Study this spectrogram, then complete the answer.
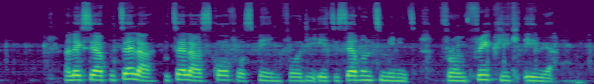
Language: Nigerian Pidgin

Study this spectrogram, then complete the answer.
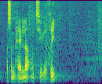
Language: Danish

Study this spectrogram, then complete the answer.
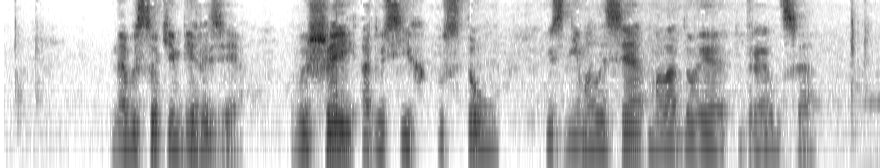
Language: Belarusian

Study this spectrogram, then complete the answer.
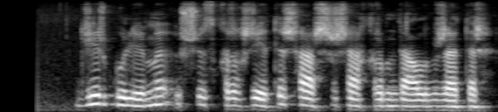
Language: Kazakh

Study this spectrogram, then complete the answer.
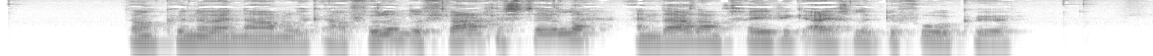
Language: Dutch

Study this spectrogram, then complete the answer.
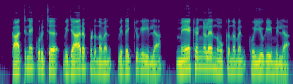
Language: Malayalam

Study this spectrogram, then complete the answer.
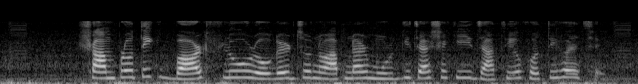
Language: Bangla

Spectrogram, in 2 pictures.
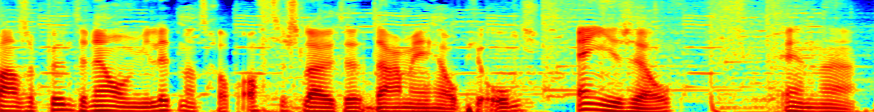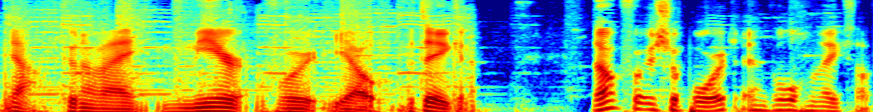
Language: Dutch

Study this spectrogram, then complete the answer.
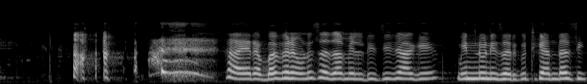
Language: Punjabi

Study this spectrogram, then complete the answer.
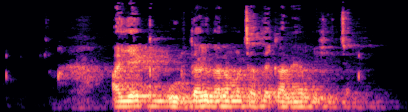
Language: Basque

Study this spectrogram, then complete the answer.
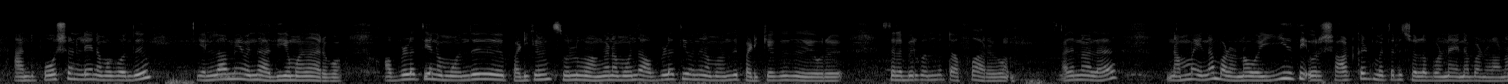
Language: Tamil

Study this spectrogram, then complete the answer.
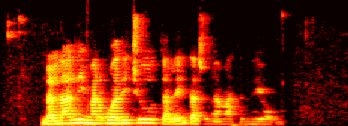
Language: Basque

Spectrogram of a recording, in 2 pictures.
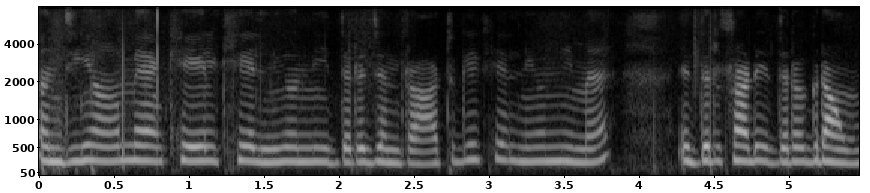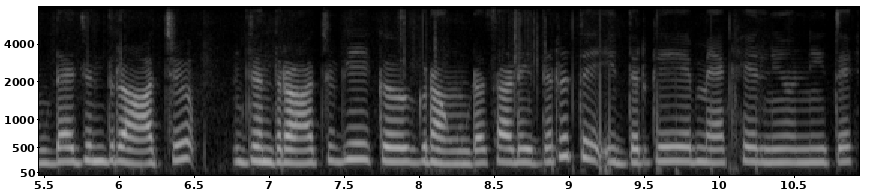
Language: Dogri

